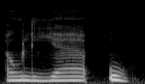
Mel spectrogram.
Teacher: اس کے بعد جو لیٹر ہے واؤ، واؤ کے اوپر ہے حمزہ، تو واؤ کینسل ہوا، تو صرف ہم حمزہ پڑھیں گے، اور حمزہ کا جو ساؤنڈ ہے، جو اس کا مخرج ہے، وہ کٹ آف ساؤنڈ ہے. اولیاؤ، اولیاؤ کہیں گے تو وہ غلط ساؤنڈ ہوگا.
